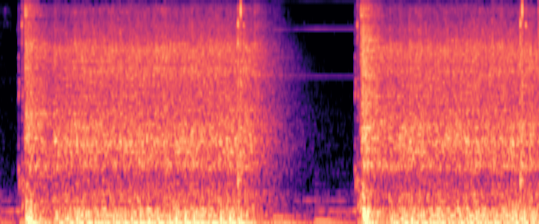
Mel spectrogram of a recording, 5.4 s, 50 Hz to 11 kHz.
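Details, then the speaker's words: 1982 Porsche 911 Slantnose, unrun for 20+ years: two cranking bursts with an even churning starter rhythm and the relay clicking, but it never catches. Relay was tested fine; fuel pump is probably dead. "and you can hear it clicking also when you um actually start cranking cuz the fuel pump typically doesn't run in the on position it's going to run when when you actually try to crank it over so so fuel pump is probably shot the relay is fine already tried it"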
